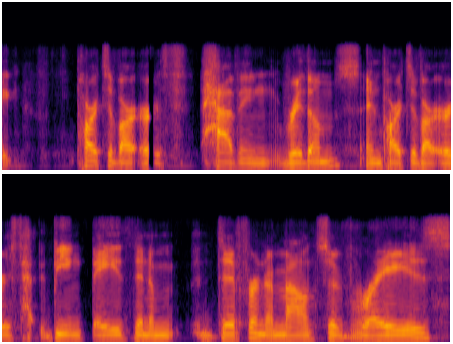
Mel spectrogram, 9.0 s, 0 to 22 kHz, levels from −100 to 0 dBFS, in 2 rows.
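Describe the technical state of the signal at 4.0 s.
At 4.0 s the signal is intact, with no fault present at that moment.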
